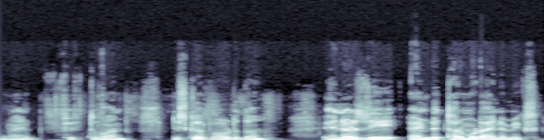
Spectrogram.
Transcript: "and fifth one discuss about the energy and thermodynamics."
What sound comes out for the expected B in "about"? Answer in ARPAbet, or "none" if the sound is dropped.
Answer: none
